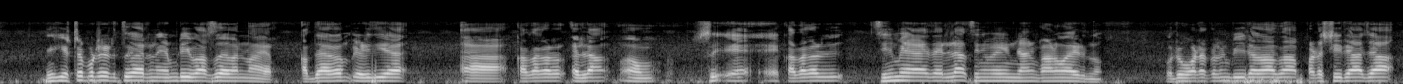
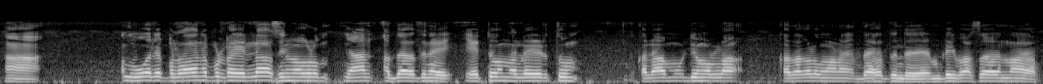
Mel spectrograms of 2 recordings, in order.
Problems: background conversations at intervals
